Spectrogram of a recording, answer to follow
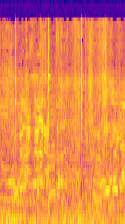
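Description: People talking, with voices overlapping, over a steady low background rumble.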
